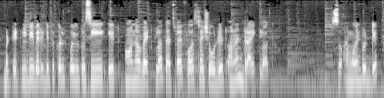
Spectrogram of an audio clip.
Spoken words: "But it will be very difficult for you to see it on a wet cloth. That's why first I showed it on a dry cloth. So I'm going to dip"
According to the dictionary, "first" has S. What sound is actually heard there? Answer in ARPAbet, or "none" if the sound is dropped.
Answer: S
